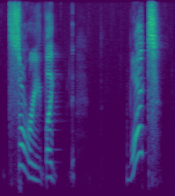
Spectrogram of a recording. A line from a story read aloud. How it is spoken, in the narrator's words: sputters Lucas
